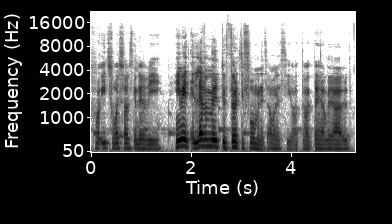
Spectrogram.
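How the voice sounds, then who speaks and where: A man's voice: mid-range voice, fast, faint music behind. A man co-commentating in casual reaction chat, with irreverent interjections. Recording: noisy home microphone recording.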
